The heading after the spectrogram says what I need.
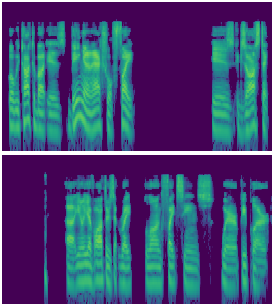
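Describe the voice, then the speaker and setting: Male interview guest, cop-turned-writer. Low pitch, dry close sound, thoughtful and explanatory delivery. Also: a bit bright, no echo. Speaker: police officer and author, interview guest. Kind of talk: thoughtful conversational interview answers.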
